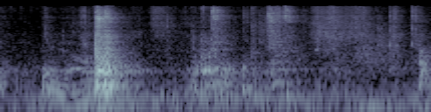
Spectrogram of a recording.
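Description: A folding chair pulled across a wooden floor and sat on, with one sharp, loud knock about a second in and a smaller clatter about a second later.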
